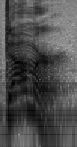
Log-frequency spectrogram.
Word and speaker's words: Dummer: Dumber, but it's not. No. It's spelled D-U-M-M-E-R, dumber.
